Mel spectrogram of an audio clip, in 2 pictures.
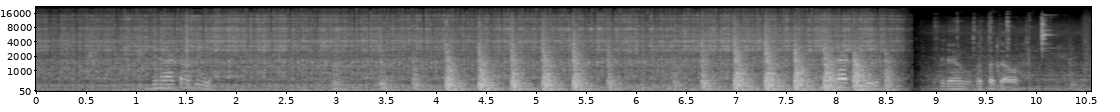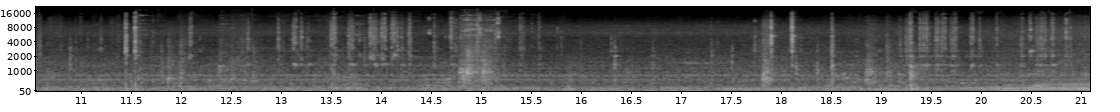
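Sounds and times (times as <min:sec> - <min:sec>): car engine running: 0:00.0 - 0:08.8
alternator hum and whirr: 0:00.0 - 0:21.0.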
